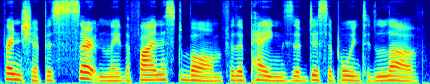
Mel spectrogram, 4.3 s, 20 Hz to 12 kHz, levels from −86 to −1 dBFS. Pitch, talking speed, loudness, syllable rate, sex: 175 Hz, 165 wpm, -18 LUFS, 4.5 syllables/s, female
